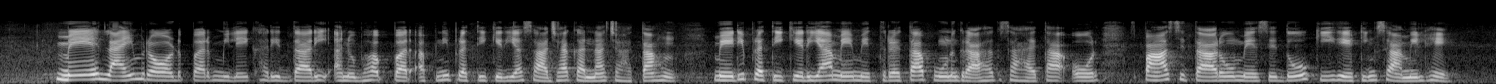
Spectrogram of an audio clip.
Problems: constant background noise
